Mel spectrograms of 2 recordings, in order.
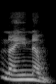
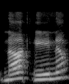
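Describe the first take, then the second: First: The two words are merged into one word. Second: The two words are said separately, unjoined. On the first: "ನೈನಂ ಆಯ್ತಾ?" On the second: "ನ ಏನಂ ನೈನಂ ಆಯ್ತಾ?"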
